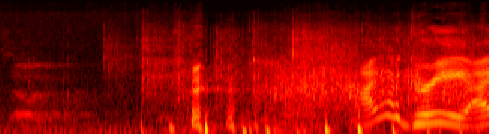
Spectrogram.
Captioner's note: audience clapping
